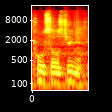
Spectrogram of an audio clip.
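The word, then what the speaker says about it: Paul Soares Jr.: I think it's just Paul Source Jr.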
